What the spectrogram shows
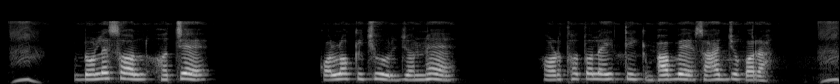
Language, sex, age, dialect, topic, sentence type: Bengali, male, <18, Jharkhandi, banking, statement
